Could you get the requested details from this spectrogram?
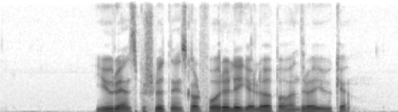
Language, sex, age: Norwegian, male, 22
